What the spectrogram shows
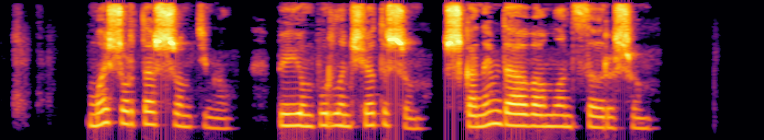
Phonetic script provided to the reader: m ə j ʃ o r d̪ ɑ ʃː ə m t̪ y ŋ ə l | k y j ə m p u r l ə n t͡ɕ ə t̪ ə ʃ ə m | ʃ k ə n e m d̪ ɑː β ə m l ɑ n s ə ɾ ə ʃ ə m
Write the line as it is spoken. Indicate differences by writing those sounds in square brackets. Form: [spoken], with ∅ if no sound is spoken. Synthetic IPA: m ə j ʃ o r [t̪] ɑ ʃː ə m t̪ y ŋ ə l | [p] y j ə m p u r l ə n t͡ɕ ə t̪ ə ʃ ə m | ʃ k [ɑ] n e m d̪ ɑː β [ɑ] m l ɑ n s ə ɾ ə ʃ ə m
